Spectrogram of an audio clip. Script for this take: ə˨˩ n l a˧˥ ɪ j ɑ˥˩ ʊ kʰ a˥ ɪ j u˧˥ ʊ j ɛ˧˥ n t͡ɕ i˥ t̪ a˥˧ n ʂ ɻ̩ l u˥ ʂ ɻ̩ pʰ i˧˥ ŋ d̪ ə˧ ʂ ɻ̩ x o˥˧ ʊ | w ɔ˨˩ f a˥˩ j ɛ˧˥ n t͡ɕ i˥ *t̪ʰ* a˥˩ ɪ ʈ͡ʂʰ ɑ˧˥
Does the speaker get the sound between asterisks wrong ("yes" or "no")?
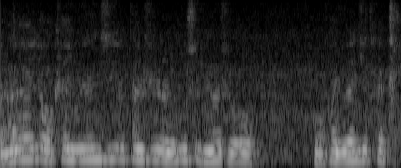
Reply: no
